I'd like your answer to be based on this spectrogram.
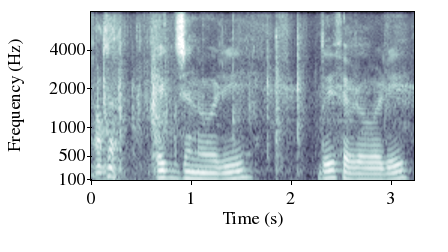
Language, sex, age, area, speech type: Nepali, male, 18-30, rural, spontaneous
